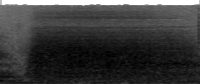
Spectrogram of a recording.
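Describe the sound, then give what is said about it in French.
A person blows a long, steady breathy whoosh through the mouth, fairly loud, imitating wind rustling through leaves as part of a breathing exercise; it starts abruptly and holds for almost two seconds. “On va souffler comme ça, comme si c'était le, bruit du vent dans, les feuilles.”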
